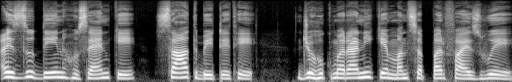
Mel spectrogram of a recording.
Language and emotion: Urdu, neutral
